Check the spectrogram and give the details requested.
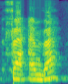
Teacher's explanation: the upper teeth and the lower lip, when we produce fa and va, where an obstruction of air occurs in the vocal tract. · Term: labiodental fricatives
